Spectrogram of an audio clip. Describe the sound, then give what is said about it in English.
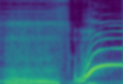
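A person imitates a man's loud snoring in his sleep: a rough, rattling low inhale, then a brief gap and a rising whistling wheeze that holds steady. Loud, no talking. “Every single time he was snoring, I was like, what the fuck, dude?”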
